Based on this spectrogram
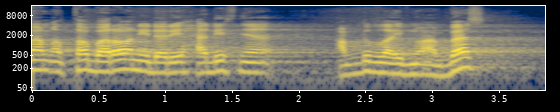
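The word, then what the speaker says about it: الطبراني: Beliau selalu mengingatkan kami, bacanya At-Tabarani bukan Tobroni. At-Tabarani.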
